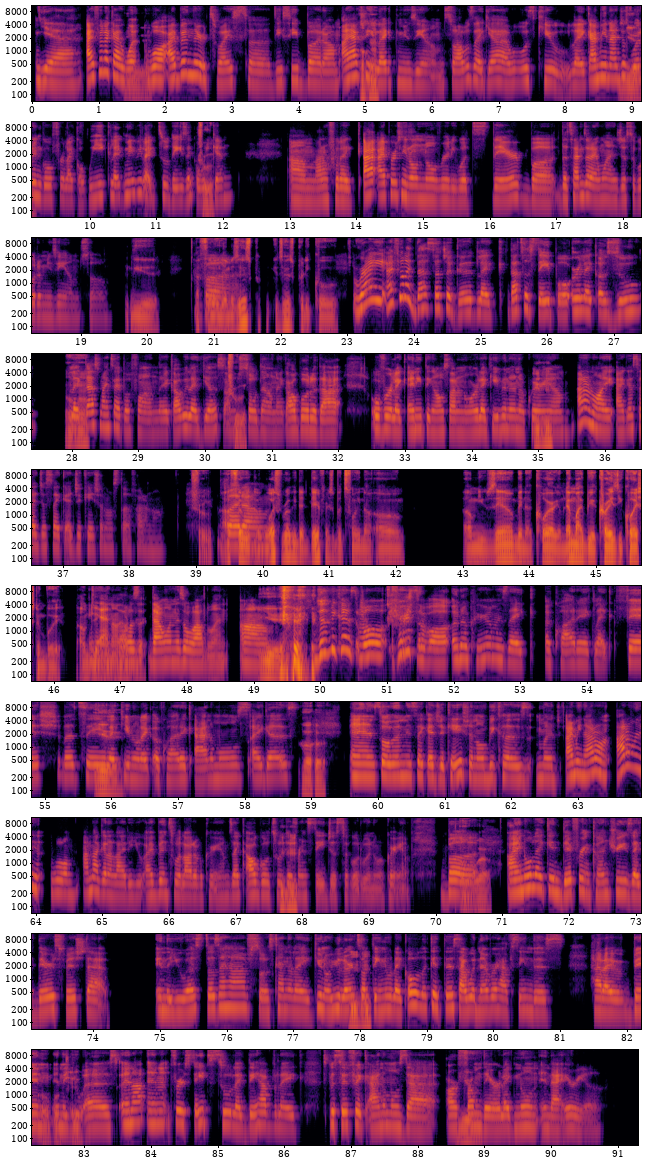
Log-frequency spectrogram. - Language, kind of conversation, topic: English, unstructured, What are some common travel scams and how can you protect yourself while exploring new places?
- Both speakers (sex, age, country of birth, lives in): female, 30-34, United States, United States; male, 20-24, United States, United States
- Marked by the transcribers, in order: tapping; other background noise; chuckle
